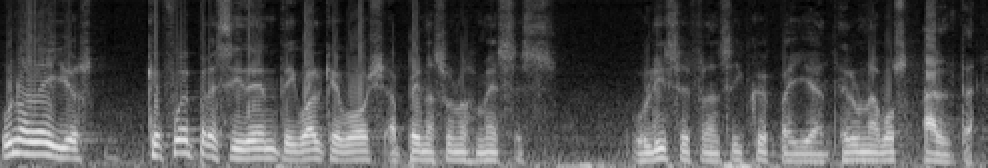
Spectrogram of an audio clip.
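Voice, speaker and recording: Low, mellow-voiced man interviewing. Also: a little hiss or hum. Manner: reflective, measured, asks long questions. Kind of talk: political interview.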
